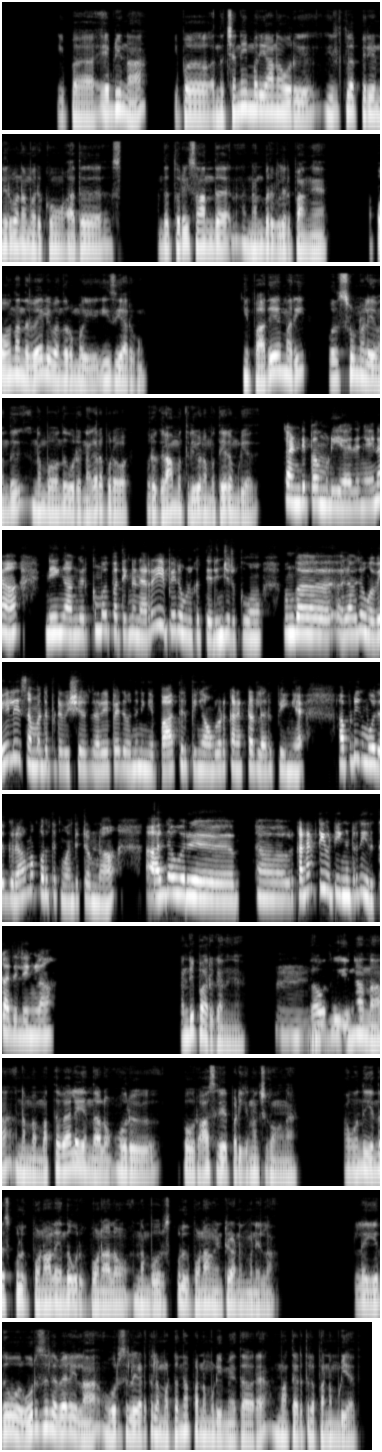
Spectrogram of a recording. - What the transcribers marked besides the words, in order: other background noise; in English: "கனெக்டர்ல"; "கனெக்டட்ல" said as "கனெக்டர்ல"; in English: "கனெக்டிவிட்டிங்ன்றது"
- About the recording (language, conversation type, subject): Tamil, podcast, பணியில் தோல்வி ஏற்பட்டால் உங்கள் அடையாளம் பாதிக்கப்படுமா?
